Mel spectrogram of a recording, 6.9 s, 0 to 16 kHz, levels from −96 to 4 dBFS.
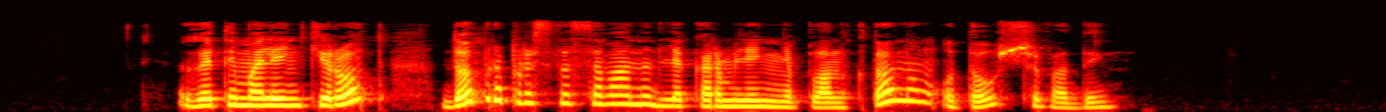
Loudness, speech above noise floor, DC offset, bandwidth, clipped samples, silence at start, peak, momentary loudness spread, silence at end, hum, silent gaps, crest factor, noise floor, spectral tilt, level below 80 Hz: -19 LUFS; 66 dB; under 0.1%; 7.8 kHz; under 0.1%; 0.9 s; -2 dBFS; 11 LU; 1.35 s; none; none; 18 dB; -85 dBFS; -6.5 dB/octave; -64 dBFS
